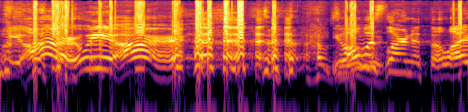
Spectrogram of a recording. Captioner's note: laughs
